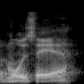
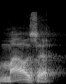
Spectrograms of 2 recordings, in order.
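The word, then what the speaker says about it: Mauser: Uh people carrying long guns in those days they had those long they call mosa or mousa that's how they pronounce one in English mousers.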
